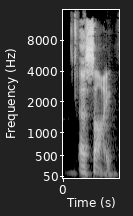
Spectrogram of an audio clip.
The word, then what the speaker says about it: psi: Does Sai does SAI exist? PSI how's it pronounced? Sai.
